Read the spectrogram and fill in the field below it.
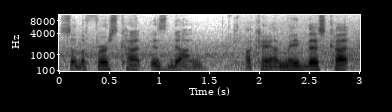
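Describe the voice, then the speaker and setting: A man in his twenties, a DIY tutorial presenter, gives a casual, unscripted how-to demonstration while working with his hands on an outdoor wooden porch. His voice is mid-range at normal speed, captured by outdoor camera audio with steady background noise.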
